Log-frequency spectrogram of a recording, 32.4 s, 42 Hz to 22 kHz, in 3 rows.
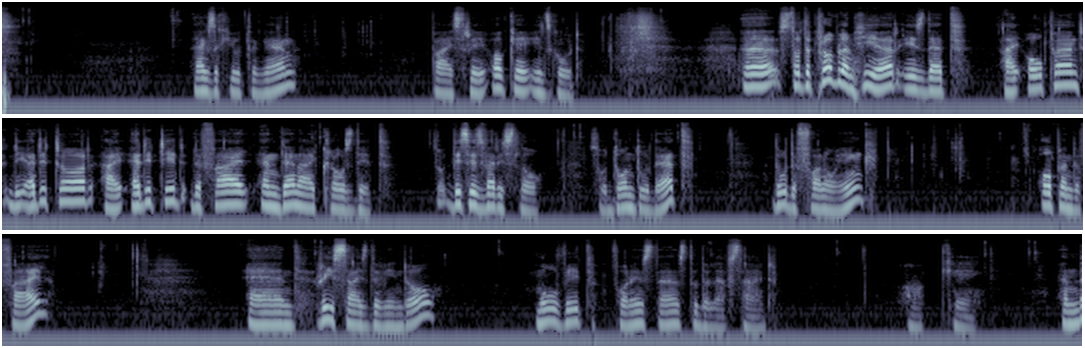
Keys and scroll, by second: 3.6 Return, 9.9 F4, 20.0 F8, 20.3 Return, 22.6 F4.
